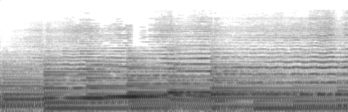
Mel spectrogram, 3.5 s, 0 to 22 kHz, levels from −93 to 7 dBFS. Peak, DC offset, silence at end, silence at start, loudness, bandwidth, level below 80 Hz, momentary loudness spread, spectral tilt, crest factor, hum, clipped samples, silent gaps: -6 dBFS; under 0.1%; 0 s; 0 s; -21 LUFS; 10.5 kHz; -46 dBFS; 10 LU; -7.5 dB/octave; 16 dB; none; under 0.1%; none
